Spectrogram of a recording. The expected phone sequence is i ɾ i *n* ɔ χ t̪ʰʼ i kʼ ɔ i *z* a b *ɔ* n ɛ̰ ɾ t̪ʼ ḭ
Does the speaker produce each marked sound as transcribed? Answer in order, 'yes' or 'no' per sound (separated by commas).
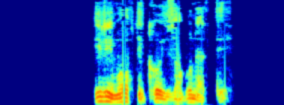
no, yes, no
